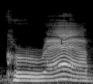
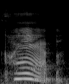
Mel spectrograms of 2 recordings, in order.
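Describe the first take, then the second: First: The R sound is strong and emphatic. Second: The R sound is soft and light. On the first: The speaker calls it wrong. "I don't say crab" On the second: The speaker calls it right. "I say crab"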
